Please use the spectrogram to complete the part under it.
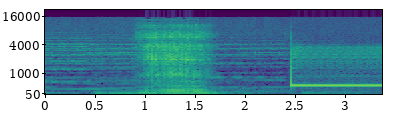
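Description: Telephone tone heard while calling a switched-off mobile phone. A brief rushing noise comes first, then a steady, loud, single-pitched tone begins abruptly and holds unchanged to the end.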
